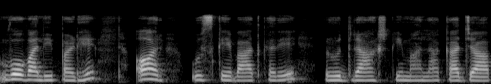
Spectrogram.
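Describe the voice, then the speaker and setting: A woman's medium-pitched voice with fairly even intonation against a quiet background. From rural northern India. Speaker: vlogger. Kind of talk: ritual tutorial. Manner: casual, with hesitations.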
